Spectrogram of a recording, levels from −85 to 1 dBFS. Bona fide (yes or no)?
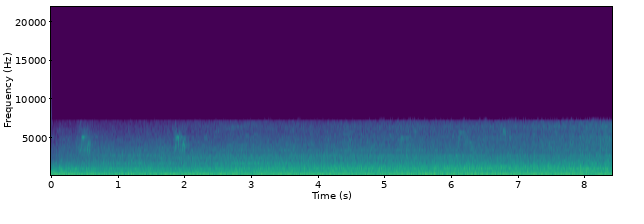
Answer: yes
